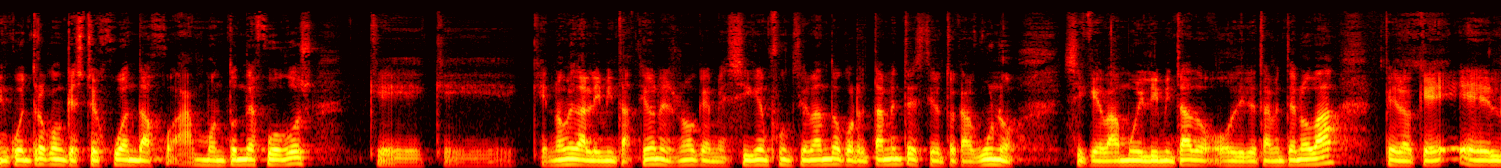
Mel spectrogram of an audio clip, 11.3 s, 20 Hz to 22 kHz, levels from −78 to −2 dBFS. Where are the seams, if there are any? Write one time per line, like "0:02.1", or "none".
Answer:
none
